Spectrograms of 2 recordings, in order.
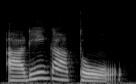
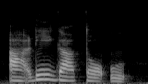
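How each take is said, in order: First: The final o and u merge into one long o. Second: The final o and u are sounded separately. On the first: The speaker calls it right. "Please read them all together" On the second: The speaker calls it wrong. "Don't read them separately"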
